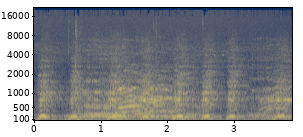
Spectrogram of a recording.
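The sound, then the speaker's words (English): A chorus of big cats roaring and chuffing together at night, recorded by microphones set up outside, low rhythmic grunting pulses overlapping with drawn-out, wavering moans, steady and loud throughout with no talking. “It's a kind of a chuffing chorus that they do, and they won't do it around people.”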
